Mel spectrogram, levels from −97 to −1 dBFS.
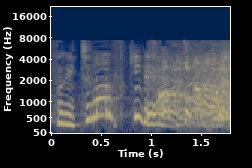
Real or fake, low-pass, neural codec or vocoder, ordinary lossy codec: real; 7.2 kHz; none; MP3, 32 kbps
